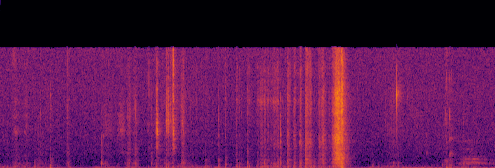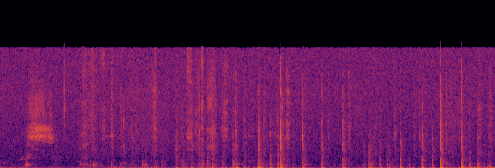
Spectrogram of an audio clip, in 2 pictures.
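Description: A small, hollow, closed white cardboard box is tapped and scratched with fingertips and nails. Soft, low scratching and brushing continue through the first part, with one brief louder rustle. Denser, louder taps and scrapes build toward the end.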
